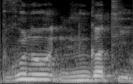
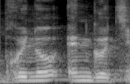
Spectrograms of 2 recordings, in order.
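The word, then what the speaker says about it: Bruno N'Gotty: How do you pronounce it again? Bruno Ngotti. Bruno Ngotti.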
